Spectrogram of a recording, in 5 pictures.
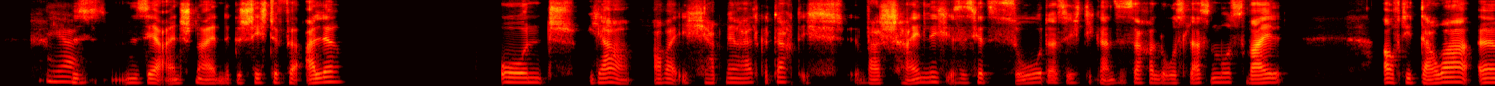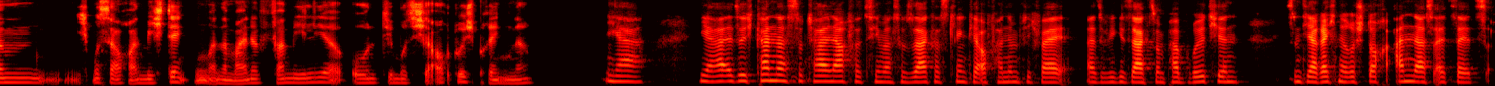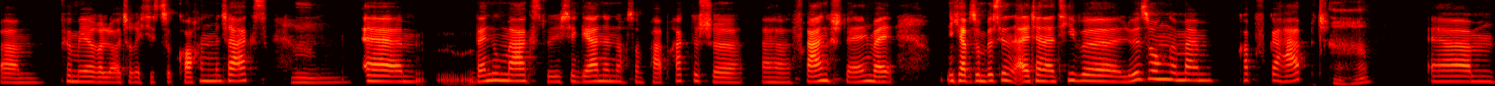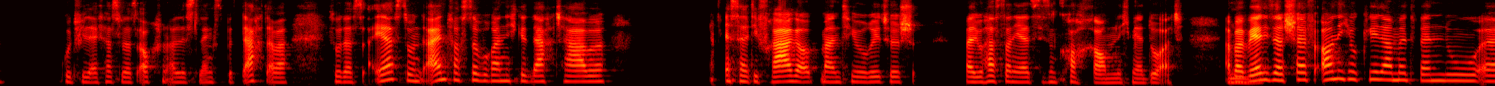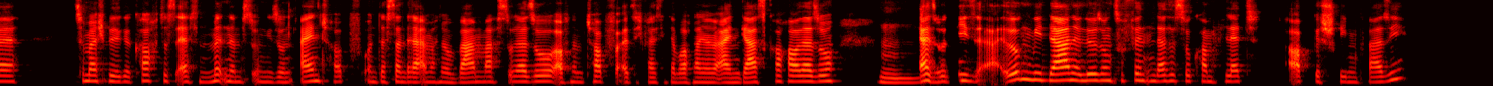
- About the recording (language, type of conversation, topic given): German, advice, Wie kann ich loslassen und meine Zukunft neu planen?
- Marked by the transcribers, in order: other background noise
